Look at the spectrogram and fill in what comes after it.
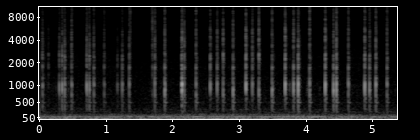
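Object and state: Plastic eyeshadow palette lid.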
